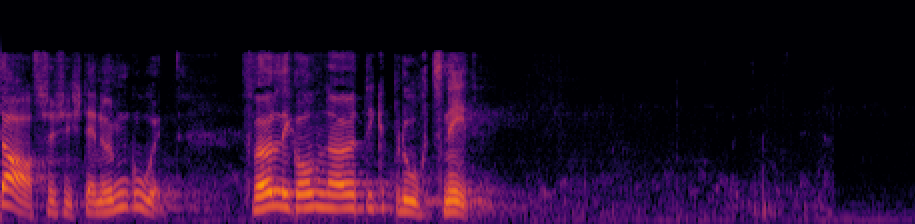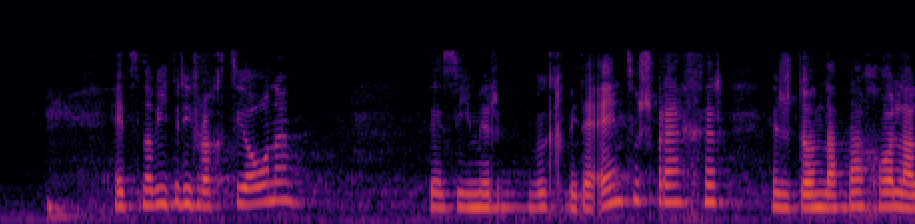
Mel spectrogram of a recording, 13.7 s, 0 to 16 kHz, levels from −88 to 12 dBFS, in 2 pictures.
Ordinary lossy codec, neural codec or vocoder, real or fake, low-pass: MP3, 64 kbps; codec, 16 kHz, 4 kbps, X-Codec, WavLM features, trained on Multilingual LibriSpeech; fake; 7.2 kHz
